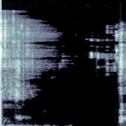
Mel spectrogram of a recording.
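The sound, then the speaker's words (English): A loud crunch of a locust snack being bitten and chewed, fading out, then a few faint clicks before another crisp crunch at the end. No one speaks. “Under the crunch, there's the sudden burst of meat, and it's actually more pleasant than you would have imagined.”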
